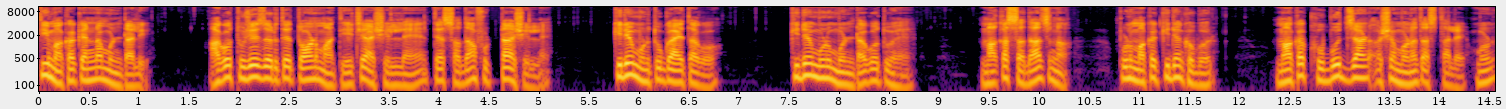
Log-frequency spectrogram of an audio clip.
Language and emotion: Goan Konkani, neutral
